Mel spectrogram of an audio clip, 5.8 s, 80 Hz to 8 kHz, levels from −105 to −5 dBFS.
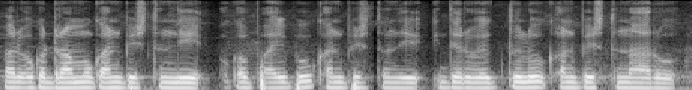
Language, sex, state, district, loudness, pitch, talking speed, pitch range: Telugu, male, Telangana, Mahabubabad, -17 LUFS, 135 Hz, 95 wpm, 130-135 Hz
